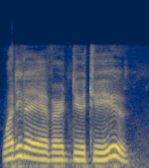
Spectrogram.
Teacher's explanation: That specific style of intonation is called question intonation. So when we ask a question, our voice goes up.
